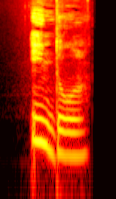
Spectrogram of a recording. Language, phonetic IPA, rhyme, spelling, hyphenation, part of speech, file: Hungarian, [ˈindul], -ul, indul, in‧dul, verb, Hu-indul.ogg
- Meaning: 1. to set off, set out, head somewhere (begin a trip) 2. to start (in the passive sense) 3. to run (to be a candidate in an election)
